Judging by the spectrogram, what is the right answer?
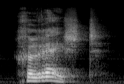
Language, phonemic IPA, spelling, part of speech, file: Dutch, /ɣəˈrɛist/, gereisd, verb, Nl-gereisd.ogg
- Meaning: past participle of reizen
